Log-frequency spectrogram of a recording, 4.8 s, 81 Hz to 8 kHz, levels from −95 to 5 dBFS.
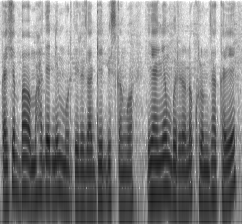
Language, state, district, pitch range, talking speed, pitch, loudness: Kokborok, Tripura, West Tripura, 125-145 Hz, 175 wpm, 135 Hz, -15 LUFS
